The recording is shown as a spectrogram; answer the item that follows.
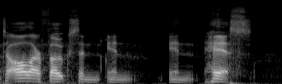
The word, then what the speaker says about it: Hesse: Shout out to all our folks in Hesse. I learned it's pronounced Hesse. Hesse. It's not pronounced Hesse. It's Hesse. Hesse.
